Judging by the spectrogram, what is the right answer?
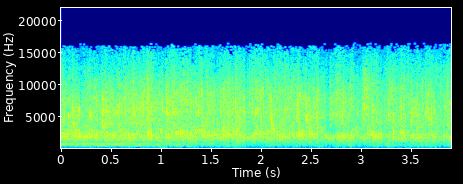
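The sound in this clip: A studio audience applauds in a dense, steady wash of clapping that holds at an even, fairly loud level throughout.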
